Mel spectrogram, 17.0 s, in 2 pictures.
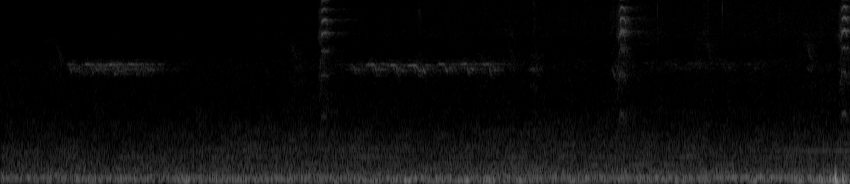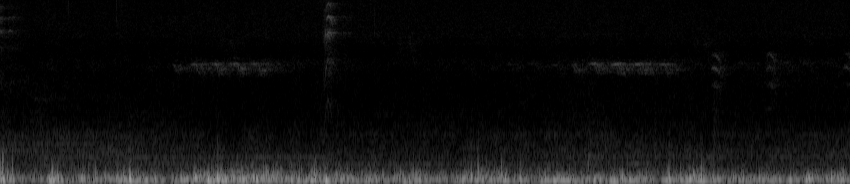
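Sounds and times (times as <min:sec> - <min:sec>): sharp bird calls: 0:02.9 - 0:05.5, 0:06.1 - 0:08.7
high buzzy bird trills: 0:03.1 - 0:05.4, 0:06.1 - 0:08.7
low rumble: 0:06.8 - 0:17.0.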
